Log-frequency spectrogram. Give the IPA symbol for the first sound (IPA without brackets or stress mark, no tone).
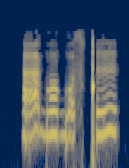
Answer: a̰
